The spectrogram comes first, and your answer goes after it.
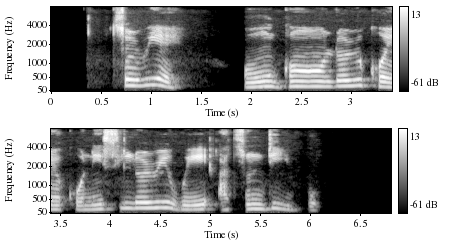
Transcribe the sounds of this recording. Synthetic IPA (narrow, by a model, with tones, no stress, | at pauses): to˦˧ɾi˦ɛ˦˨ | o˨w̃ũ˧ɡɔ̃˧lo˦ɾi˦kʰɔ˧ɛ˨kʰo˨nĩ˨˦si˦lo˦ɾi˦˨we˨˦a˦˨tũ˨˦n̩˦di˦i˦˨bo˨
